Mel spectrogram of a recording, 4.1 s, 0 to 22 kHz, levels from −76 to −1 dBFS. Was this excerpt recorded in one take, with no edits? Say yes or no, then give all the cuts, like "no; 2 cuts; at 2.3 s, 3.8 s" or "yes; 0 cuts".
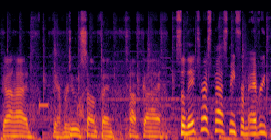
no; 1 cut; at 2.5 s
